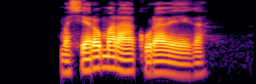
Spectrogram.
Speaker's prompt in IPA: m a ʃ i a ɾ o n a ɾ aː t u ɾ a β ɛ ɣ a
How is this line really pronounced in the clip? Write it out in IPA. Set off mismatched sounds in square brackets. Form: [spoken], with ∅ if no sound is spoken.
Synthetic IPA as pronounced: m a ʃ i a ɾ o [m] a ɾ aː [k] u ɾ a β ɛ ɣ a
